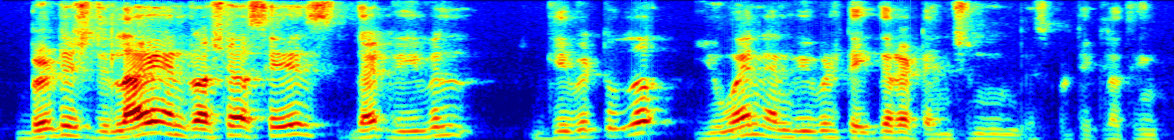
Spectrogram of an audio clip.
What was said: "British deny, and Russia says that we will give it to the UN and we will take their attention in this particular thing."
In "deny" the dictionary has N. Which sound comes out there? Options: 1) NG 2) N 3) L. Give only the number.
3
